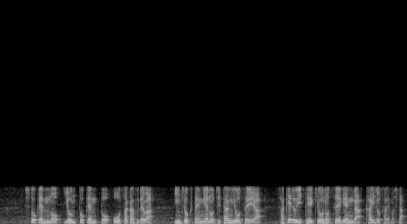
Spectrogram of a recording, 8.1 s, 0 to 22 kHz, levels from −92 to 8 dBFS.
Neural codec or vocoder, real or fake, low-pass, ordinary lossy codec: codec, 16 kHz, 16 kbps, FreqCodec, smaller model; fake; 3.6 kHz; AAC, 32 kbps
